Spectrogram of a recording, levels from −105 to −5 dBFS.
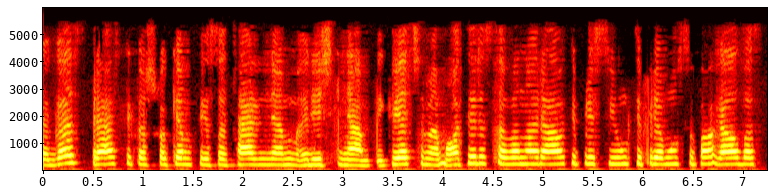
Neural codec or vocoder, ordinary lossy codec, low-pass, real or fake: none; AAC, 32 kbps; 5.4 kHz; real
